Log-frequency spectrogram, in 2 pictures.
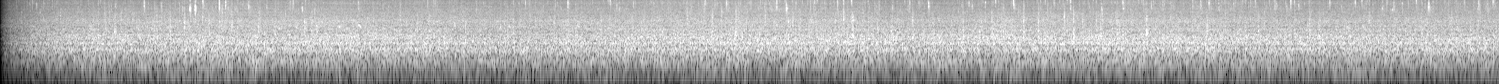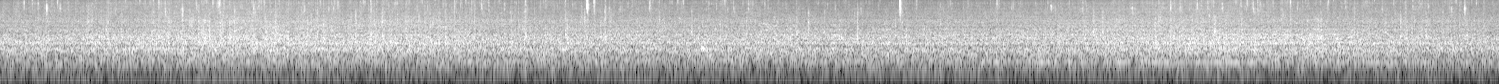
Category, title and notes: Soundscapes > Other
A short recording of a rain shower from a semi open window in my flat.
